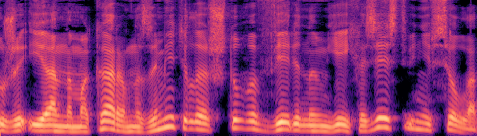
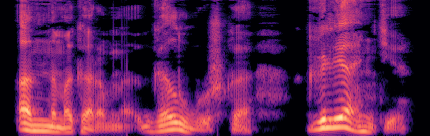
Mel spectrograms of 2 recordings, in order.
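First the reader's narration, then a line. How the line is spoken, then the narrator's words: Hoarse building manager. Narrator (Russian): Сиплым голосом произнес управдом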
